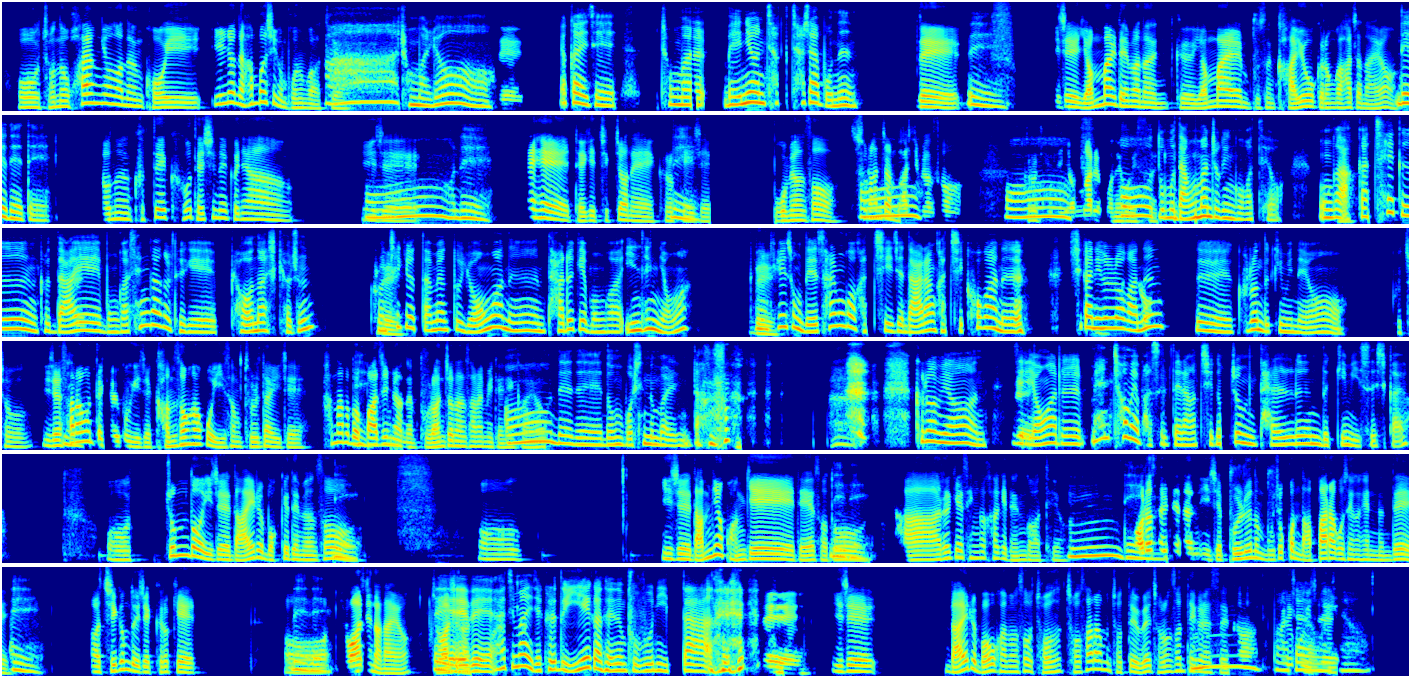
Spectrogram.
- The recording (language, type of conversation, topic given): Korean, podcast, 당신을 바꾸어 놓은 책이나 영화가 있나요?
- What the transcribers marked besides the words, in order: teeth sucking; teeth sucking; laugh; laugh; laugh; teeth sucking; other background noise; laugh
